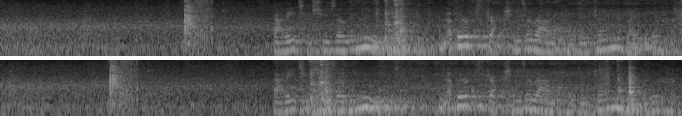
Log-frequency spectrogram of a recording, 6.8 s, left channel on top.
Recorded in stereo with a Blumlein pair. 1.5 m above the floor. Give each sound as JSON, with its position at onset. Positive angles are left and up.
{"t": 2.7, "sound": "a woman speaking", "azimuth_deg": 5, "distance_m": 2.5}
